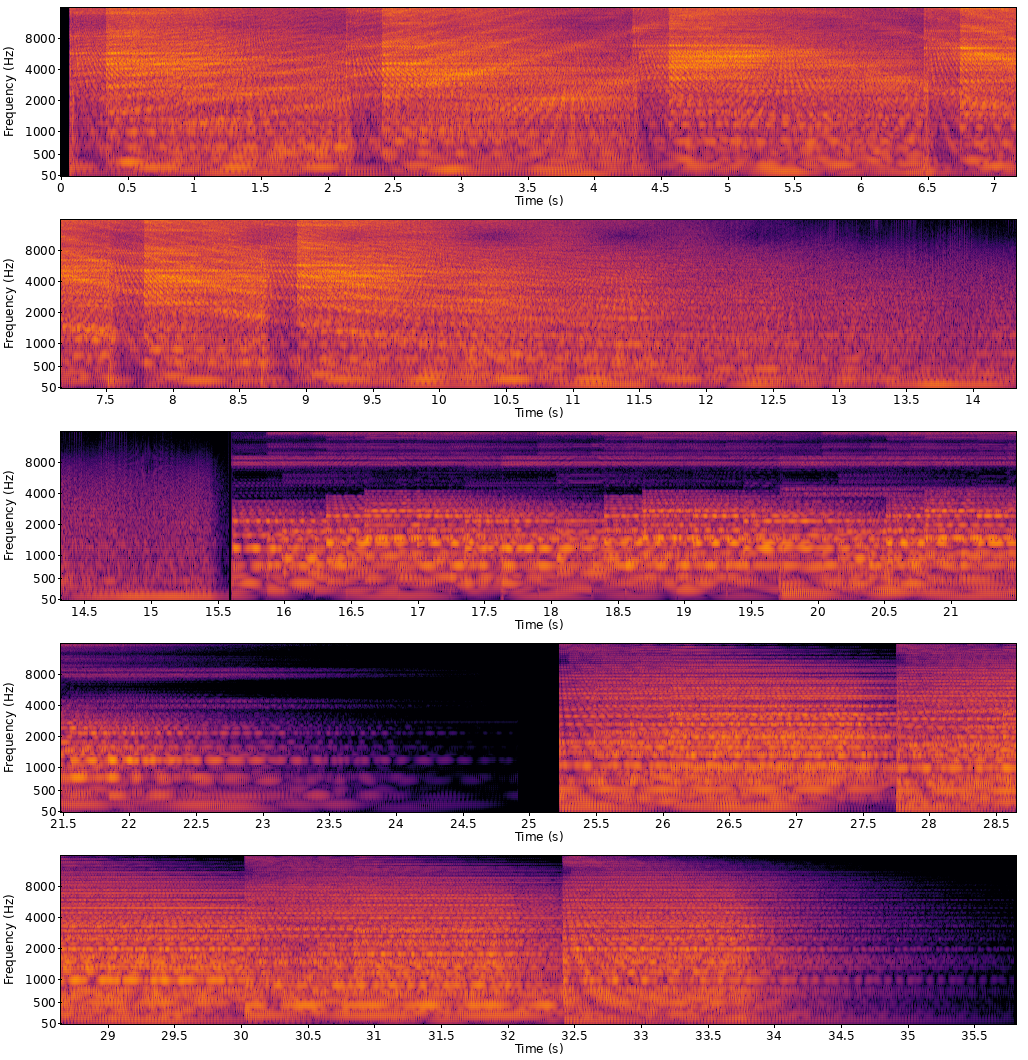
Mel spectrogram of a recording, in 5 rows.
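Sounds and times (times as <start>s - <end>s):
wavetable synthesizer: 0.1s - 23.6s, 25.2s - 34.8s.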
